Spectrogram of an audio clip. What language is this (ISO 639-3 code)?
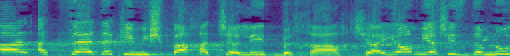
heb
